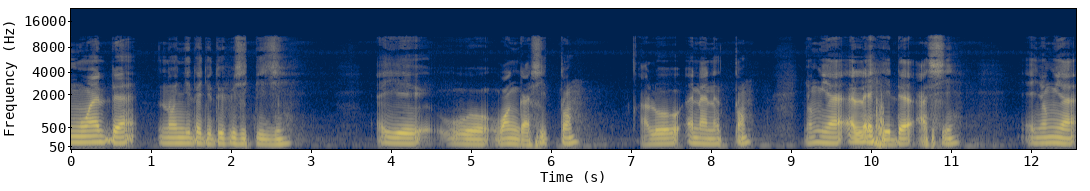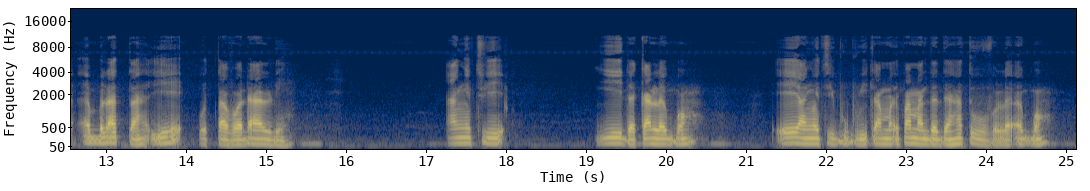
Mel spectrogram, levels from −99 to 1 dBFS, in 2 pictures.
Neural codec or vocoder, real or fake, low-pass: none; real; 10.8 kHz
